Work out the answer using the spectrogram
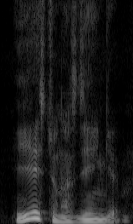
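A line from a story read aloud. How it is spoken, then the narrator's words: Sigh. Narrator (Russian): вздохнула Фаль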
